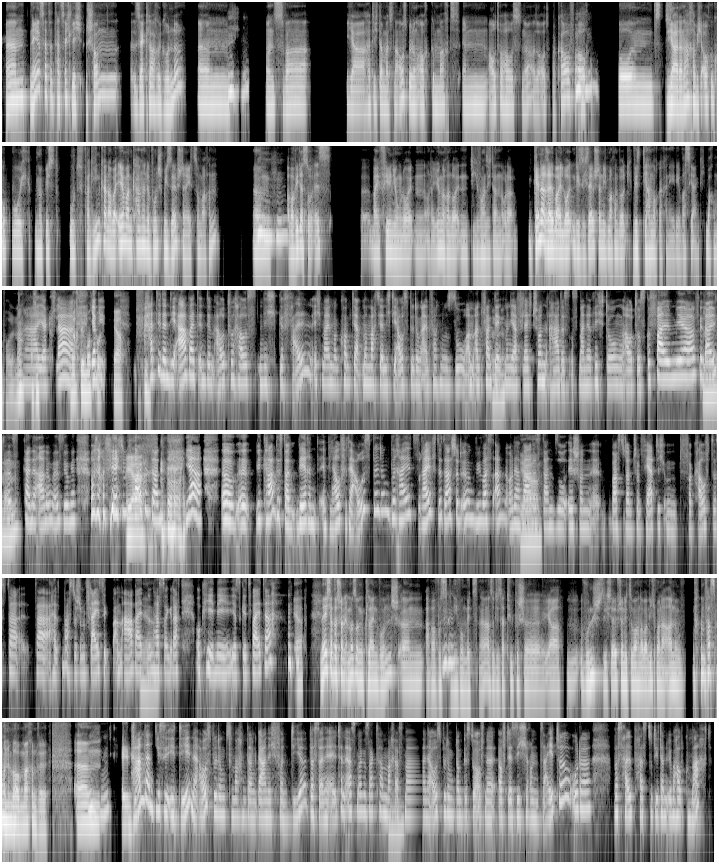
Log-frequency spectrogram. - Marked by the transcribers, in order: snort; laughing while speaking: "Oder auf jeden Fall"; chuckle; laughing while speaking: "Ja"; chuckle; laughing while speaking: "was man überhaupt"; unintelligible speech
- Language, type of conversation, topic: German, podcast, Wie ist dein größter Berufswechsel zustande gekommen?
- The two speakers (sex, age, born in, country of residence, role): female, 40-44, Germany, Germany, host; male, 30-34, Germany, Germany, guest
